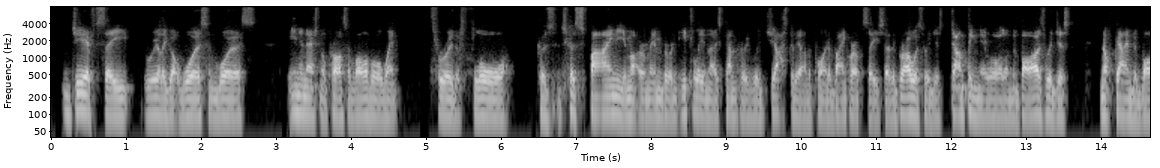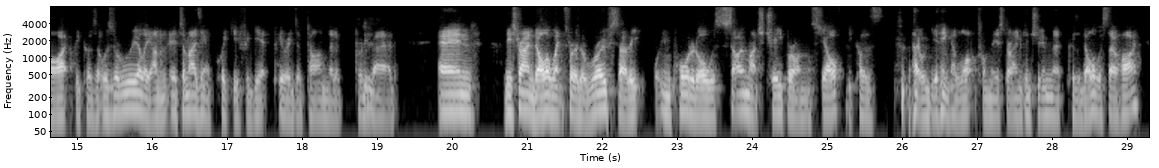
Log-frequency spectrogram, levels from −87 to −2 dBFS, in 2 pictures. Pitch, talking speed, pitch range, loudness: 95 Hz, 215 wpm, 90-105 Hz, -23 LUFS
